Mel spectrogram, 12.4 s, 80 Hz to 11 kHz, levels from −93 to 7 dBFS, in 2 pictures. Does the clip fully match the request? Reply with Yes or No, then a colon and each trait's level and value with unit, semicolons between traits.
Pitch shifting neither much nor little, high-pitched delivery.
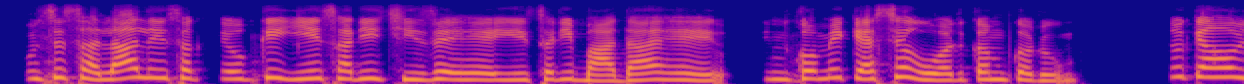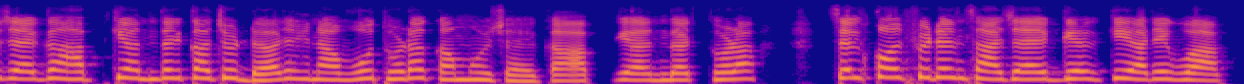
Yes: average, 3.4 semitones; very high, 280 Hz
